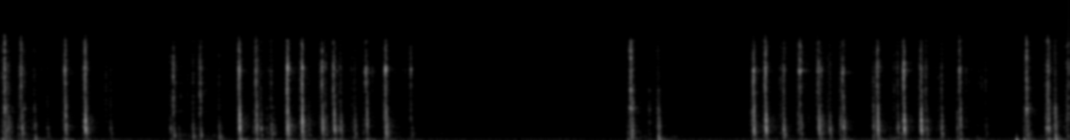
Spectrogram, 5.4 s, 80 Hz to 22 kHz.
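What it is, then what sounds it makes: Plastic mechanical keyboard. Fingertips type on a Teamwolf Zhuque+ X08, a backlit mechanical keyboard with white plastic keycaps and clicky blue switches. Sharp, bright clicks come in quick bursts, pause for about a second, then resume. A faint low hum runs underneath.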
